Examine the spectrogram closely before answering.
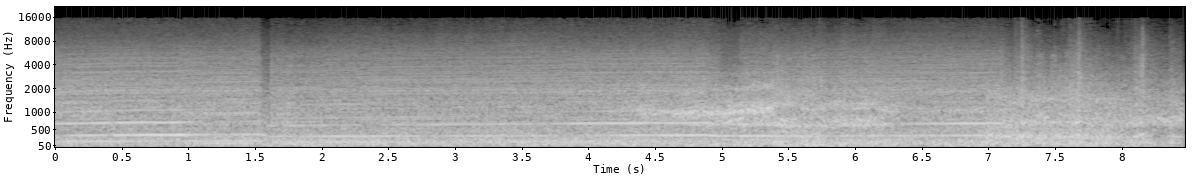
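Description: A racing car engine drones steadily at high speed, briefly dropping in pitch as it shifts gear.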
